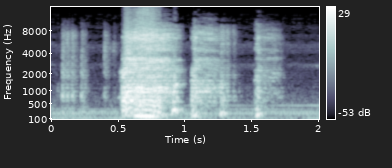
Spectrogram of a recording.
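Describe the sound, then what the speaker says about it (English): A single harsh, loud cough up close, framed by a few soft throat-clearing sounds and small breathy noises. "I could feel that cough coming on and didn't want to cough right into the microphone."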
